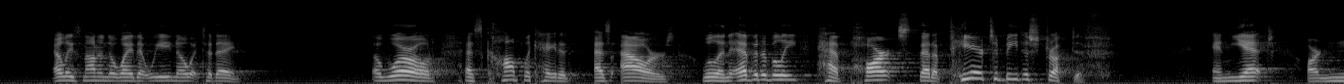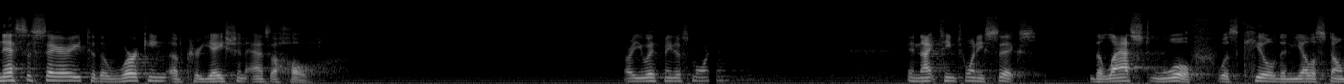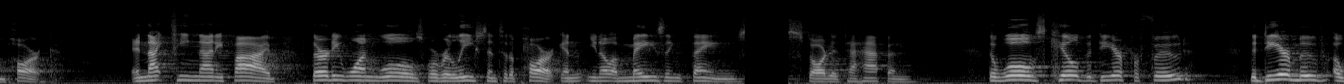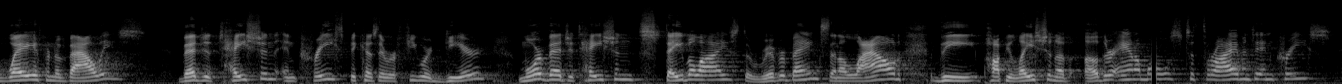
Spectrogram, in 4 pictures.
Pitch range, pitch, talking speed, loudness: 130-200 Hz, 165 Hz, 120 wpm, -30 LUFS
